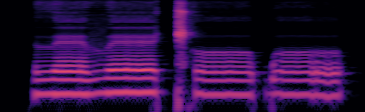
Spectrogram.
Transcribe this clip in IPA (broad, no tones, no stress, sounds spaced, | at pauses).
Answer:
ð ɛ v ɛː ǁ ɤː ɓ ɤː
